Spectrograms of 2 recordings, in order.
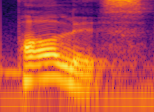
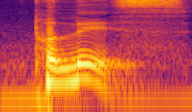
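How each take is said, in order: First: The stress is on the first syllable. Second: The stress is on the second syllable. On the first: The speaker calls it wrong. "Muitas, muitas pessoas falam police" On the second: The speaker calls it right. "mas a ênfase é no lis"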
